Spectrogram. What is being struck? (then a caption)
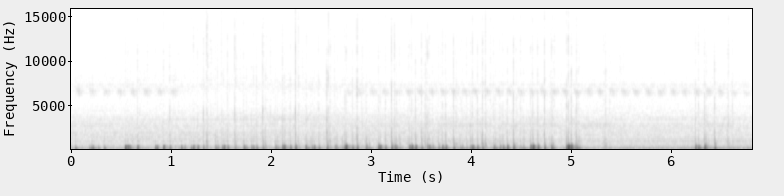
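Thick paper dictionary. Fingertips scratch the cover and tap the page edge of a thick, solid paper dictionary book, making a quick run of dull, low, muffled taps and scuffs with almost no ring. The tapping is busiest in the first five seconds, falls quiet for about a second, then ends with a short final flurry.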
